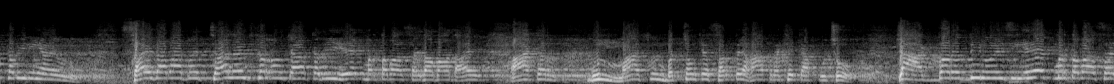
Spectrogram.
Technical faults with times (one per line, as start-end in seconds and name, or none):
8.20-11.14 Wi-Fi interference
